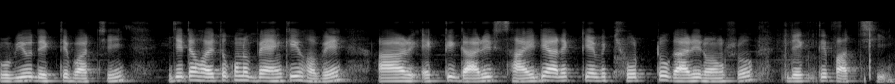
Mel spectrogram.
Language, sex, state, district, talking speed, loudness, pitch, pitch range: Bengali, male, West Bengal, Kolkata, 140 wpm, -14 LUFS, 165 Hz, 150-180 Hz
